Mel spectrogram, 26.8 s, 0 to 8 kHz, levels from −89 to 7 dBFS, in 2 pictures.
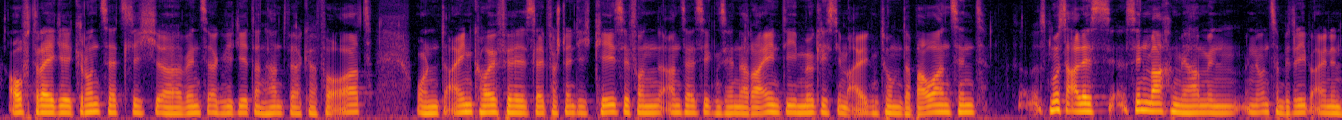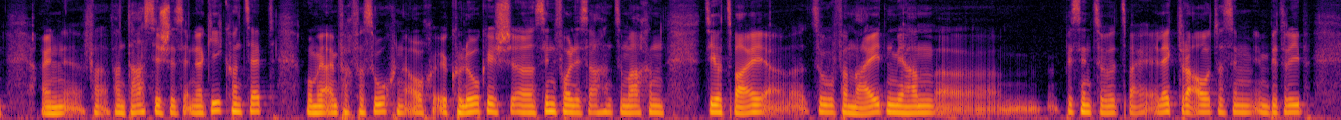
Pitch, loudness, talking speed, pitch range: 125 Hz, -20 LUFS, 140 wpm, 120-135 Hz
